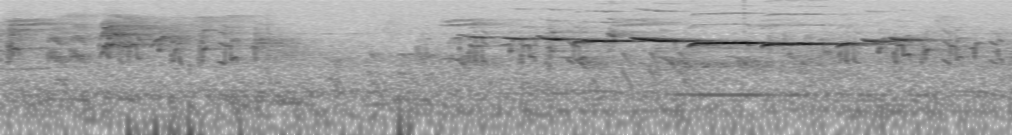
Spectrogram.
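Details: Amazonian grosbeak song: scattered soft chirps with background noise, then a clear, loud descending whistled phrase around the middle, fading into quieter twitters.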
